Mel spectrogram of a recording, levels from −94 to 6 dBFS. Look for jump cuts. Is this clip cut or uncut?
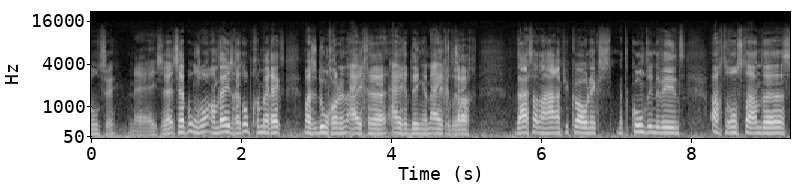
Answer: uncut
